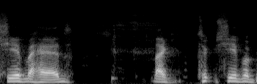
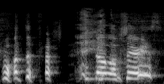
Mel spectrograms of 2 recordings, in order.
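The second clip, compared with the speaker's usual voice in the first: retold shocked protest; 12 semitones higher, 6 dB louder than usual. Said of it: "And I was like".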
